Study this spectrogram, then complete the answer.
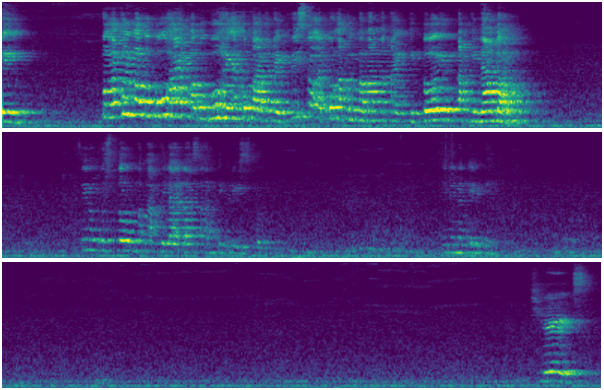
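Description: A woman speaks with animation into a microphone, heard through loudspeakers in an echoing hall.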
